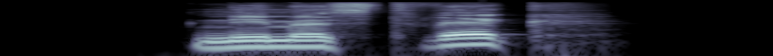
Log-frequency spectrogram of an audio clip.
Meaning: second-person singular subjunctive I of wegnehmen
- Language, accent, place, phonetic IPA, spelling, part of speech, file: German, Germany, Berlin, [ˌneːməst ˈvɛk], nehmest weg, verb, De-nehmest weg.ogg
